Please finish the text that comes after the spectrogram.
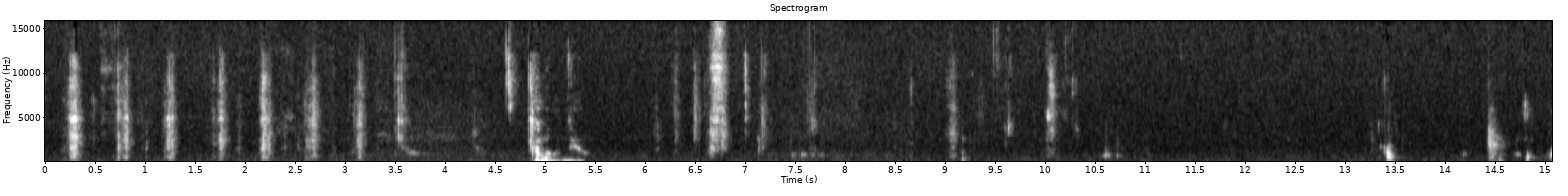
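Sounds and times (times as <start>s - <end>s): person chewing noodles: 0.2s - 4.4s, 6.1s - 8.0s, 8.6s - 10.8s.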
